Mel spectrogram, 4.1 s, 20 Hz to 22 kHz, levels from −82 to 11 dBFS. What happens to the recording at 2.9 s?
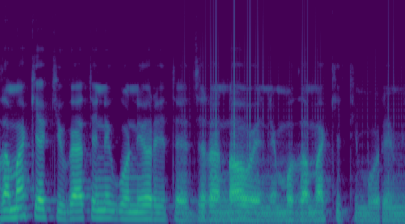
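At 2.9 s you're in the middle of a block size mismatch (padded) that starts at 1.77 s, just after "akiuga atĩ nĩguo", and runs to the end at 4.06 s. One stage writes shorter blocks than the next reads, which fits 1024-sample blocks, and the leftover space in each block is zero-filled. Those tiny gaps give a 38.3 Hz buzz, and the speech drags to about 0.889 times normal speed while keeping its timbre.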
